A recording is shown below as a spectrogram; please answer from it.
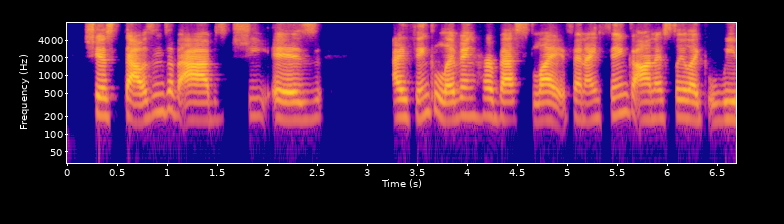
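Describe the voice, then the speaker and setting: A woman at a moderate pace, fairly even intonation, in a dry, close sound with no echo. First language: Hebrew. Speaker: podcast guest, host's sister. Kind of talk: casual chat.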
